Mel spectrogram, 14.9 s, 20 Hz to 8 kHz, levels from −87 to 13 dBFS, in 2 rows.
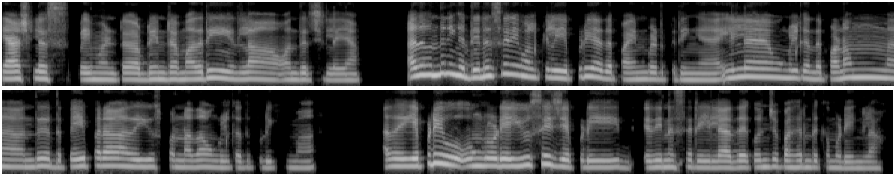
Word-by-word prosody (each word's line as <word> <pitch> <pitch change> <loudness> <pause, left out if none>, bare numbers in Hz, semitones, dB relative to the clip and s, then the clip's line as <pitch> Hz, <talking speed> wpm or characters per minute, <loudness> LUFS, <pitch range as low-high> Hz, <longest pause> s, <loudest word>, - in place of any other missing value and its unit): Cashless 205 -1 +2 0.2
payment 190 0 -1
அப்படின்ற 190 +1 -1
மாதிரி 200 +4 +2 0.2
எல்லாம் 195 0 -1 0.2
வந்துருச்சு 185 0 -4
இல்லையா, 175 0 -4 0.5
அது 280 - +7
வந்து, 315 +3 +6
நீங்கத் 295 -8 +5
தினசரி 285 +7 +2
வாழ்க்கைல 245 -3 -1
எப்படி 260 +6 -3
அத 210 -3 -1
பயன்படுத்துறீங்க? 185 -2 -4 0.2
இல்ல 255 +3 +2 0.3
உங்களுக்கு 225 -2 -1
அந்தப் 200 0 -5
பணம் 235 +4 +1 0.4
வந்து 205 +3 -1
அந்த 200 -1 -7
பேப்பரா 230 +1 +2 0.3
யூஸ் 210 0 -6
பண்ணா 195 -1 -4
தான் 200 - -2
உங்களுக்கு 185 -1 -7
அது 185 - -14
பிடிக்குமா? 180 0 -11 0.7
அது 220 +1 +2 0.2
எப்படி 290 +7 +3 0.3
உங்களோட 230 -1 +4
யூசேஜ் 255 -1 +1
எப்படி 195 0 -4 0.5
தினசரில, 190 -1 -3
அது 190 +1 0
கொஞ்சம் 200 0 -4
பகிர்ந்துக்க 195 0 -5
முடியுங்களா? 175 0 -7
200 Hz, 155 wpm, -23 LUFS, 190-230 Hz, 0.7 s, அது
